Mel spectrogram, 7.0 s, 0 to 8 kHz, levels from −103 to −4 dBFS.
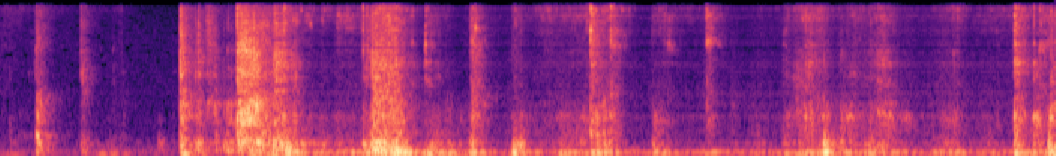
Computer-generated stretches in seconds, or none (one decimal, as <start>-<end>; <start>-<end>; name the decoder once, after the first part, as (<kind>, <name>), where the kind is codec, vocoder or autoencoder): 1.9-7.0 (vocoder, HiFi-GAN)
